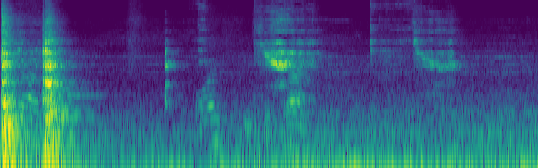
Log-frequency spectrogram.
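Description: Metal cutlery clinking against a glass baking dish and a ceramic plate as a roasted pepper is lifted across. Two sharp clinks come right at the start, followed by fainter scrapes and clinks.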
